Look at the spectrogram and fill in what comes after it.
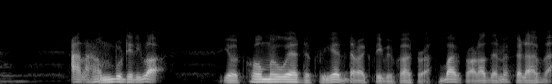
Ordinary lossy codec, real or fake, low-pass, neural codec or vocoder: Opus, 64 kbps; fake; 5.4 kHz; codec, 16 kHz in and 24 kHz out, 0.4 kbps, LongCat-Audio-Codec, four codebook decoder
